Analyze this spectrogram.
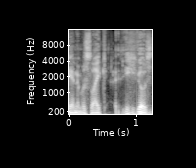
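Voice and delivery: ordinary talk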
